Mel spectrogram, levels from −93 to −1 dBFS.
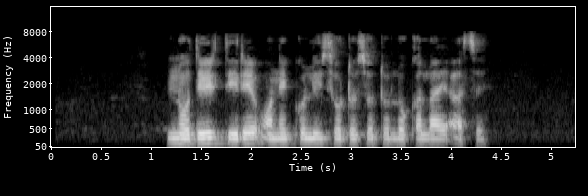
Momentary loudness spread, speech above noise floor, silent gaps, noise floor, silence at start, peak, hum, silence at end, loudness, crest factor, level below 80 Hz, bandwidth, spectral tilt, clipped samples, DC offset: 10 LU; 52 dB; none; -74 dBFS; 1.15 s; -6 dBFS; none; 0.9 s; -22 LUFS; 18 dB; -68 dBFS; 7.8 kHz; -4.5 dB/octave; under 0.1%; under 0.1%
